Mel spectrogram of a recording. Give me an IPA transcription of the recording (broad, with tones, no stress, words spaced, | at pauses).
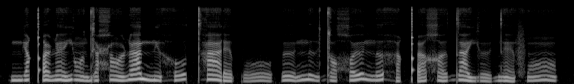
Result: mʲɛ˩˧˩qʼə˧˩˧ɳɛ̃˧˩˧jɔ̃˩ dɨ˩ħɔ̃˧˩˧ɳa˧˥˧ mʲə̃˧˩˧ho˧˥˧ t̪ʰa˦˨ɾɛ˩po˩˧˩ | ø˧˩˧n̪ɨ˧˩˧ dɔ˩χø˧˥˧n̪ə˧˥˧hə˩ qʼɨ˨˥χə˨˥ d̪a˦˨jø˧˩˧d̪ɛ̃˧˩˧ fɔ̃˧˥˧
